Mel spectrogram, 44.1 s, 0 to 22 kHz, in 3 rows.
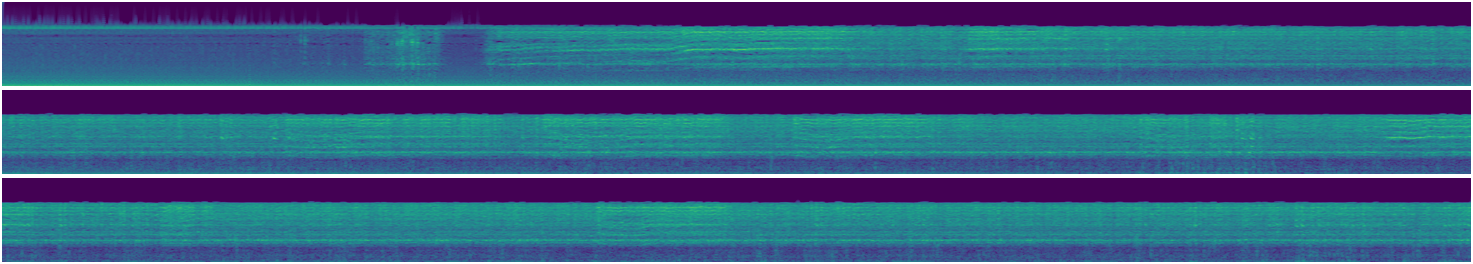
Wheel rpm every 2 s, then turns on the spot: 0, 10, 100, 200, 240, 230, 230, 230, 220, 230, 220, 230, 230, 230, 230, 230, 240, 220, 230, 230, 230, 240.
none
